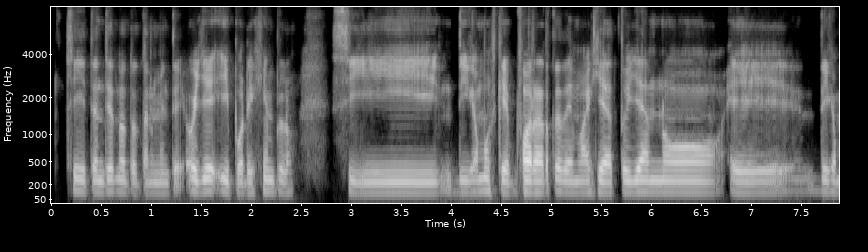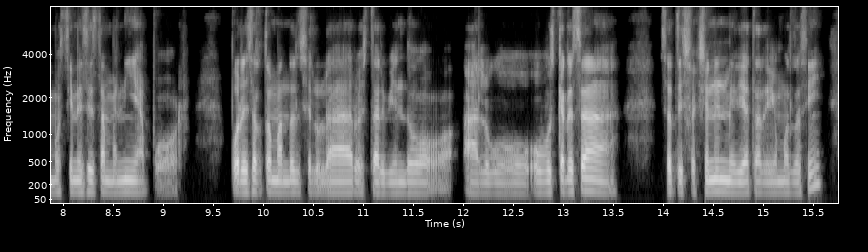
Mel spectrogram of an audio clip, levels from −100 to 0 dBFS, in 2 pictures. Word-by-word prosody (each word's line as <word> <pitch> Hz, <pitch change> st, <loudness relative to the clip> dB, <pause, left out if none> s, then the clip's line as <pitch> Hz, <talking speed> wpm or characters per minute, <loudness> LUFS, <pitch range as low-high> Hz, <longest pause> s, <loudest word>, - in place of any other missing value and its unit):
Sí, 135 Hz, -2 st, -2 dB
te 130 Hz, -, -1 dB
entiendo 130 Hz, 0 st, -1 dB
totalmente. 115 Hz, 0 st, -5 dB
Oye, 135 Hz, +1 st, +4 dB
y 130 Hz, -, 0 dB
por 120 Hz, -, -2 dB
ejemplo, 125 Hz, 0 st, -4 dB, 0.3 s
si, 120 Hz, 0 st, 0 dB
mm, -, -, -13 dB
digamos 130 Hz, +1 st, -1 dB
que 125 Hz, -3 st, +3 dB
por 125 Hz, +2 st, +6 dB
arte 125 Hz, +2 st, +3 dB
de 125 Hz, -1 st, 0 dB
magia 120 Hz, 0 st, +2 dB
tuya 130 Hz, +1 st, +2 dB
no, 125 Hz, -1 st, +1 dB
eh, 120 Hz, +2 st, -3 dB, 0.2 s
digamos 125 Hz, -2 st, -4 dB
tienes 125 Hz, 0 st, -2 dB
esta 130 Hz, 0 st, 0 dB
manía 125 Hz, +1 st, -2 dB
por -, -, -10 dB, 0.5 s
por -, -, +4 dB
estar 125 Hz, 0 st, +2 dB
tomando 125 Hz, -1 st, 0 dB
el 125 Hz, -, -3 dB
celular, 120 Hz, 0 st, 0 dB
o -, -, -2 dB
estar 120 Hz, 0 st, 0 dB
viendo 120 Hz, 0 st, -4 dB
algo, 115 Hz, 0 st, -4 dB
o -, -, -3 dB
buscar 125 Hz, +1 st, +3 dB
esa 130 Hz, -2 st, +5 dB, 0.4 s
satisfacción 130 Hz, 0 st, 0 dB
inmediata, 120 Hz, -1 st, +1 dB
digámoslo 120 Hz, 0 st, -4 dB
así, 170 Hz, -, -4 dB
120 Hz, 150 wpm, -24 LUFS, 120-130 Hz, 0.5 s, por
